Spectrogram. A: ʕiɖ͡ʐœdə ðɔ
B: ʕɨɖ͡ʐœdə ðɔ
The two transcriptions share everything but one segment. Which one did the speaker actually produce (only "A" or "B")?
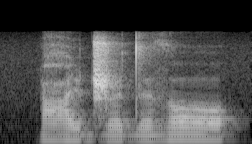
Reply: A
